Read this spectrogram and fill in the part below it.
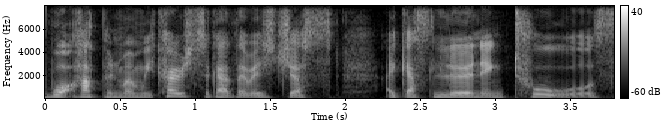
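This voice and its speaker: An ordinary speaking voice with fairly even intonation, in a very clean recording with a silent background and a dry, close sound with no echo. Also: woman. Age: 30s. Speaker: life coach and podcast host. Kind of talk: casual interview chat.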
